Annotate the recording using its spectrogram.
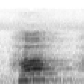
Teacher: उच्चारण में कोई तकलीफ नहीं होती कंठ से बिना रुकावट के निकल जाती है · हां बोलने पर बिल्कुल डाइरैक्टली ऐसा लग रहा है कि अंदर से हवा बाहर जा रही है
